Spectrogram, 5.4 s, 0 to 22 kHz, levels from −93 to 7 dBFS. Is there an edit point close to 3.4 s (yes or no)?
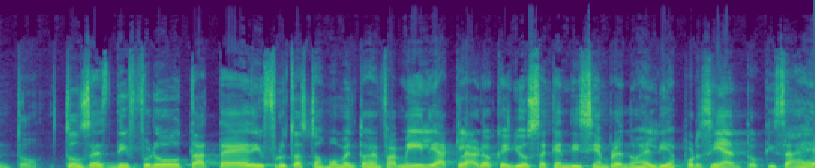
no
